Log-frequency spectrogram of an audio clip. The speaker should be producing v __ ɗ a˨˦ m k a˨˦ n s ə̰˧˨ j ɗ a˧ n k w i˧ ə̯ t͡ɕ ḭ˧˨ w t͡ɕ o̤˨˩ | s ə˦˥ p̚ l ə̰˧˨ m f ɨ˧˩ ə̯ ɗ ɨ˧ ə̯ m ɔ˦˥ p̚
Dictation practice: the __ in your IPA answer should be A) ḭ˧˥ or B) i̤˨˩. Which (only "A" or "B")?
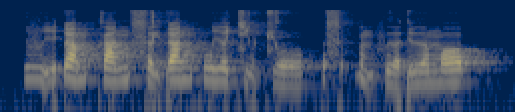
A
